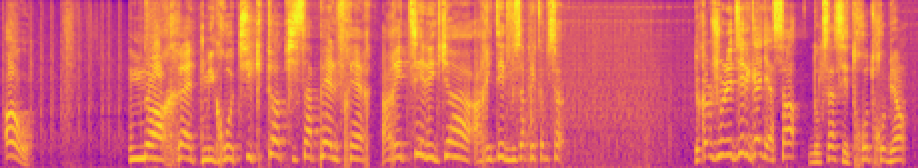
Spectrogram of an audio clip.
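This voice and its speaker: A man giving casual gameplay commentary, excitable and slangy, often yelling at the game. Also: very high-pitched, fairly quick, slight background noise. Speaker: gaming YouTuber.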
